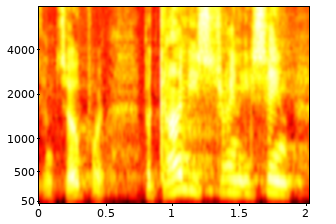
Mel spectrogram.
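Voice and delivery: normal talking voice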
